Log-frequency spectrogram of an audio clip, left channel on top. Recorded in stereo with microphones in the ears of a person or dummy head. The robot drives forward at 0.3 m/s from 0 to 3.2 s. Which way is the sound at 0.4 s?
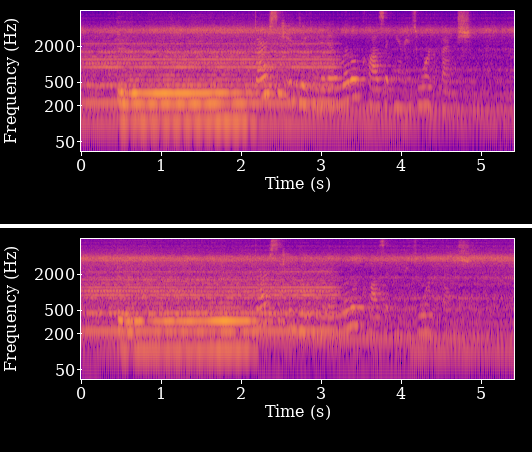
70° left (ahead or behind).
